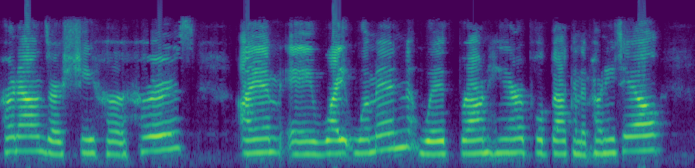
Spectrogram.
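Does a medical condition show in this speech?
No.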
